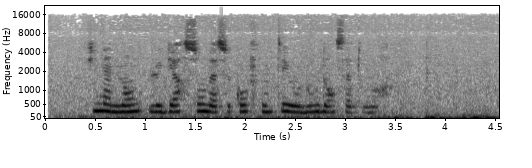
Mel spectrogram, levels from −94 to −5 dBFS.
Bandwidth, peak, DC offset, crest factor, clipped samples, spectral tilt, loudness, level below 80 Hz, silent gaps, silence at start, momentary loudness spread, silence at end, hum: 17 kHz; 0 dBFS; under 0.1%; 14 dB; under 0.1%; -4 dB/octave; -13 LUFS; -30 dBFS; none; 0.05 s; 20 LU; 0 s; none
